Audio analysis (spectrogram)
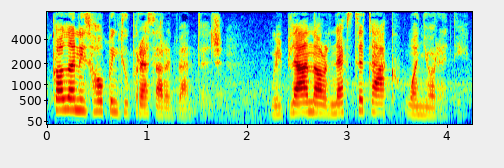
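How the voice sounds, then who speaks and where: An actress voices a lady diplomat in a fantasy video game. She is courteous, formal and firm, in a medium-pitched voice. Faint noise sits behind her. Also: animated, fairly quick, a bit bright, close to an everyday voice. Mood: reassuring. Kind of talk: dramatic video game dialogue.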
